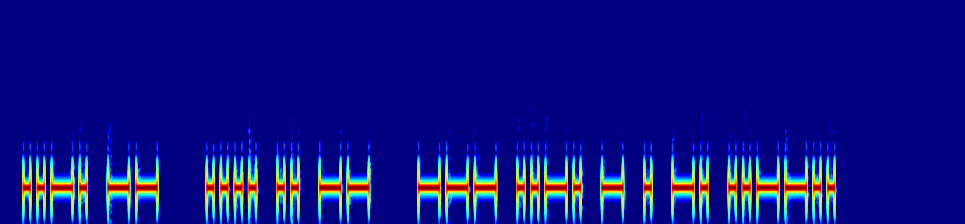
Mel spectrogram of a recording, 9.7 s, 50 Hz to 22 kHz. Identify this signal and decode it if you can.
Morse code, heard as a keyed tone, about 17 wpm, 700 Hz. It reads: FM HIM OFTEN?
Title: Sentences from Top 400 Words and Abbreviations 17wpm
